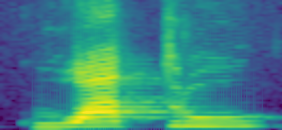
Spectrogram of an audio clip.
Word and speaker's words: quatro: with a QUO, but if you have a QUA and you have lots of them, then you pronounce the U. Like, for example, in quatro, quarta-feira, quanto, etc.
